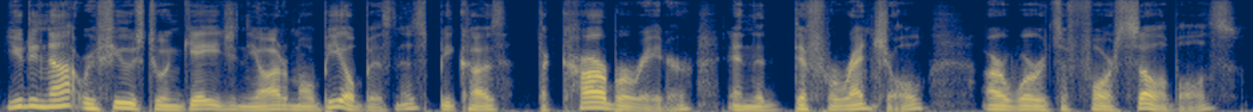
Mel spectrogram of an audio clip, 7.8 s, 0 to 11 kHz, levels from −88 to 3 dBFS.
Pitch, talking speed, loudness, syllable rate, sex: 105 Hz, 160 wpm, -20 LUFS, 6.1 syllables/s, male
